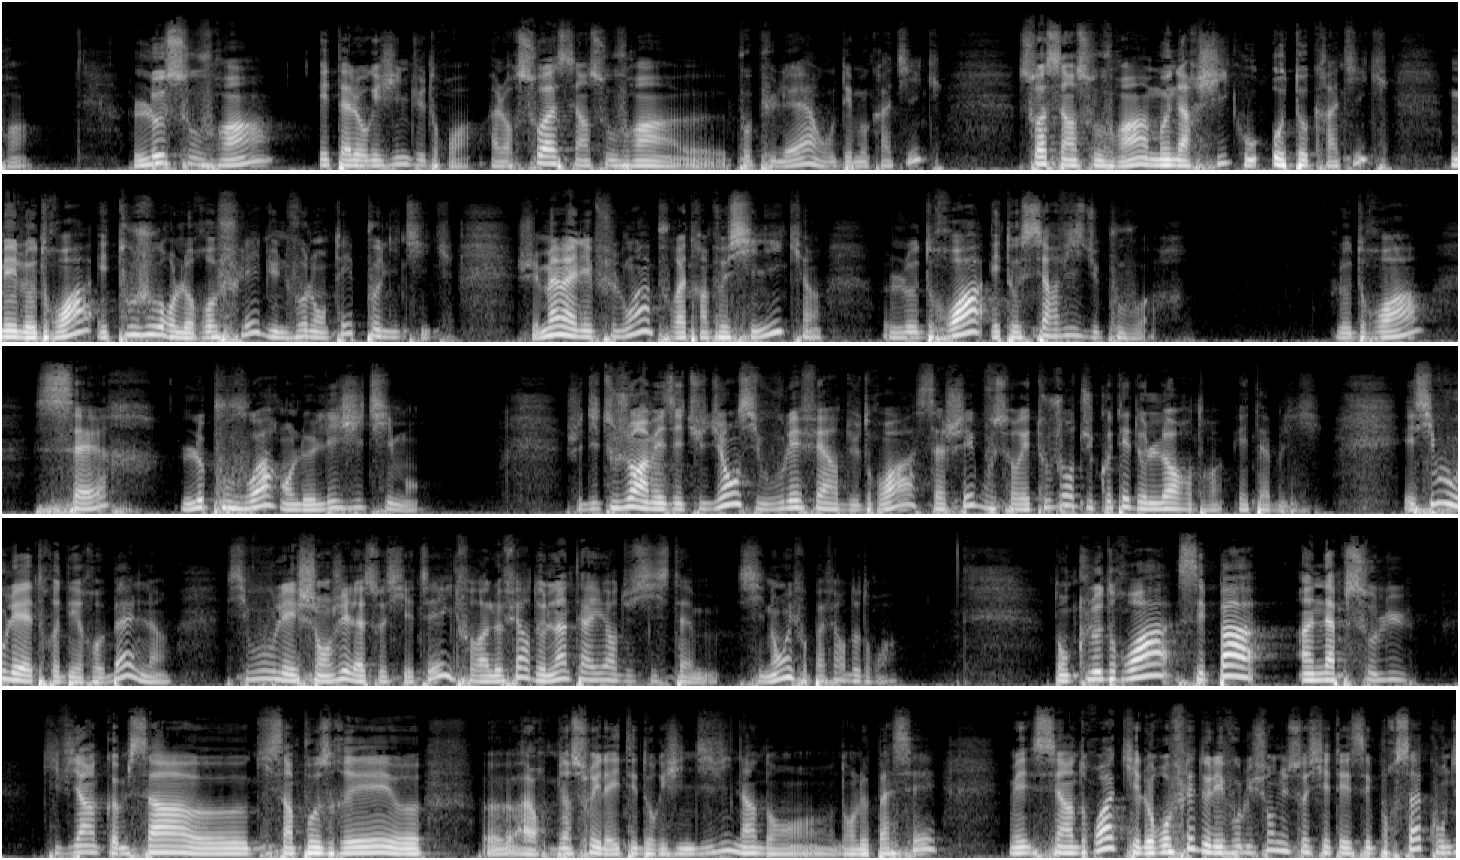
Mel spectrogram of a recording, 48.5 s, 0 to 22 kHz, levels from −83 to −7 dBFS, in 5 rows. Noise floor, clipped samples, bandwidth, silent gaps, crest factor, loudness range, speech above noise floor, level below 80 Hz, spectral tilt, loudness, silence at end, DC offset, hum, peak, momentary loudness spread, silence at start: -55 dBFS; under 0.1%; 14 kHz; none; 18 dB; 6 LU; 33 dB; -34 dBFS; -6 dB/octave; -22 LUFS; 0 s; under 0.1%; none; -2 dBFS; 15 LU; 0 s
